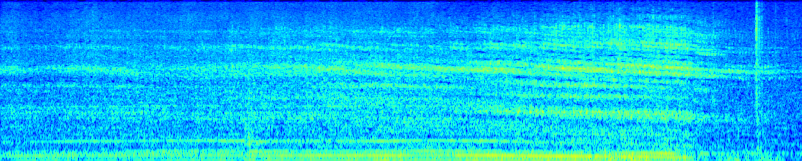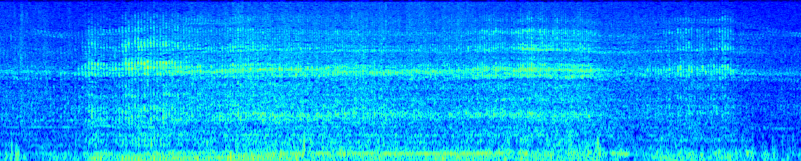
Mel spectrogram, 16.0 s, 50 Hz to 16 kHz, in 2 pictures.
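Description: Kubota M6040SU tractor's diesel engine working hard as it pushes through deep paddy mud. It grows louder over the first six seconds, drops off sharply about seven seconds in, then labours on more quietly.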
